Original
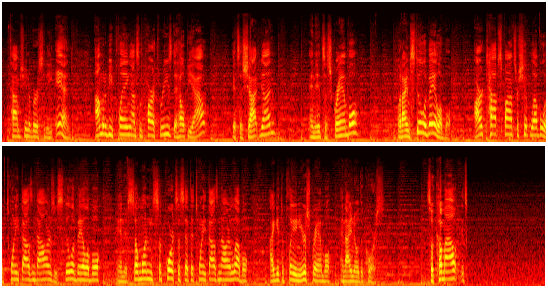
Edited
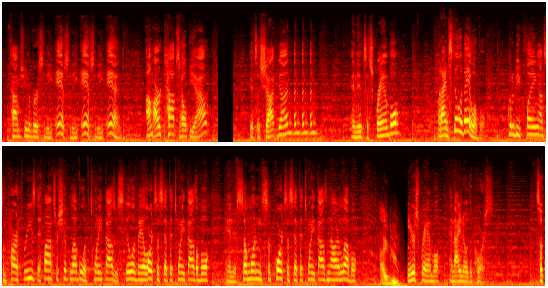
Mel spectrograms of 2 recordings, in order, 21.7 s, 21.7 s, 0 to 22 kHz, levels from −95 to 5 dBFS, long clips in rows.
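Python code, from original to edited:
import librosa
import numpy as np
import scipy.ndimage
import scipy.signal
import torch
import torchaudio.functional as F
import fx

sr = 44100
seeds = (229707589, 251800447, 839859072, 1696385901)

y = fx.edit(x, sr, fx.repeat(start_s=0.71, length_s=0.51, count=3),
    fx.swap(start_s=1.99, length_s=1.52, other_s=9.45, other_length_s=0.54),
    fx.insert_silence(at_s=4.28, length_s=0.31),
    fx.stutter(start_s=5.33, slice_s=0.16, count=4),
    fx.speed_span(start_s=7.74, length_s=0.92, speed=1.18),
    fx.cut(start_s=11.44, length_s=0.46),
    fx.duplicate(start_s=14.22, length_s=0.97, to_s=12.59),
    fx.tape_stop(start_s=16.06, length_s=0.76), tone=tone)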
